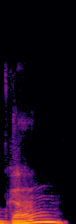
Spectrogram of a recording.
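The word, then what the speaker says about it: גן: nunca no queden entonces en hebreo esto suena como gan vamos a darle a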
